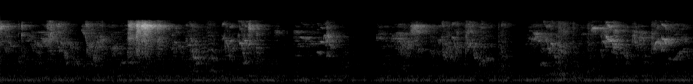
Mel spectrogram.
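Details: Budgie chirping indoors in raspy squawky phrases broken by short gaps, a loud shrill squeak early on, over a faint steady hum.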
